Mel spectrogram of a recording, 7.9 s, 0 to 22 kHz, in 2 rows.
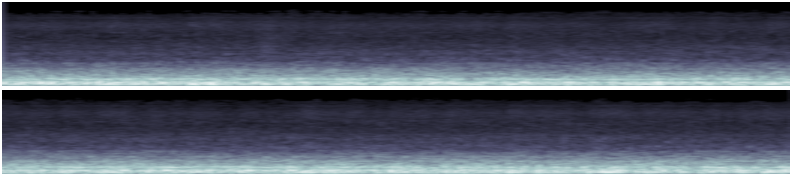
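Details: BMW 320i at 30–40 km/h: constant low droning rumble at steady cruise, no tone or ticking above it; source unclear.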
